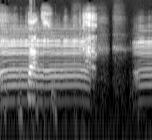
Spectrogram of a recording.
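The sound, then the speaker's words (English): Two loud sheep bleats from sheep kept in a field, the first long and wavering, the second starting after a brief pause, with no talking over them. “I'm so stressed about my sheep.”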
